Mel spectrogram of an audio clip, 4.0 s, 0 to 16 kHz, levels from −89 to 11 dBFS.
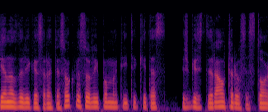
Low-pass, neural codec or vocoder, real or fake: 10.8 kHz; codec, 16 kHz in and 24 kHz out, 0.9 kbps, LongCat-Audio-Codec, fine tuned four codebook decoder; fake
